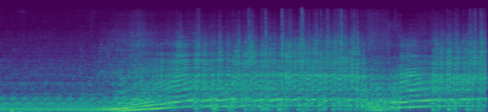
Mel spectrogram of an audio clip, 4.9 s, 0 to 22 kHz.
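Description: Nissan GT-R R35's twin-turbo V6, tuned to 800 hp with a Boost Logic exhaust, idling and then revved up hard about a second in and held high, then revved a second time near the end. Sharp crackles and pops from the exhaust run through the revs.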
